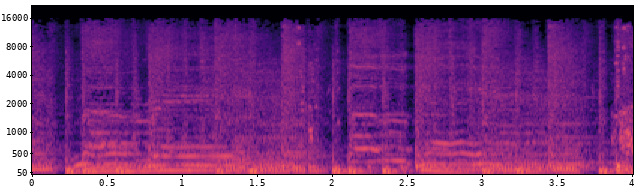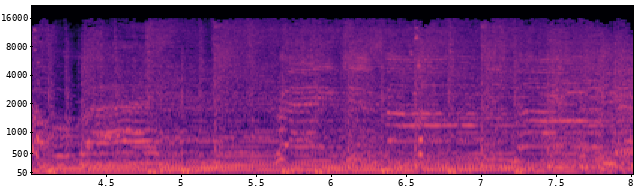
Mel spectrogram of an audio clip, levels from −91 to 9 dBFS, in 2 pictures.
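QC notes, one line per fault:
1.77–1.91 s, 3.89–4.07 s, 6.53–6.62 s: corrupt frame decoded. Damaged compressed frames were played anyway, so misread gains and codes put energy at wrong frequencies, heard as short squeaky noise bursts, the first quieter, the later two louder. Spectrogram shows brief out-of-place blocks; waveform shows spikes.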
